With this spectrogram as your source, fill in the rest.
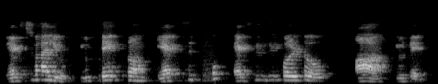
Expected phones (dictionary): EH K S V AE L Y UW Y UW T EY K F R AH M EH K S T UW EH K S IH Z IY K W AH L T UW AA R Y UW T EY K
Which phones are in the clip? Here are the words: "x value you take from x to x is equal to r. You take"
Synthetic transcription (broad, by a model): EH K S V AE L Y UW Y UW T EY K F R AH M EH K S T UW EH K S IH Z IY K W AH L T UW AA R Y UW T EY K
